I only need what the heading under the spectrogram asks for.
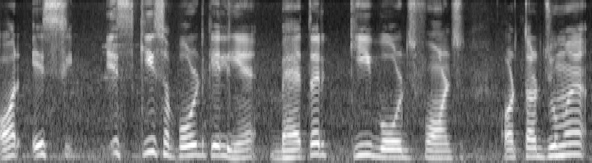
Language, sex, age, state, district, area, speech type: Urdu, male, 18-30, Uttar Pradesh, Rampur, urban, spontaneous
